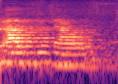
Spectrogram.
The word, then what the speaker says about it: Oudenaren: Oudenaren, please. If I pronounced correctly your name, I apologize.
